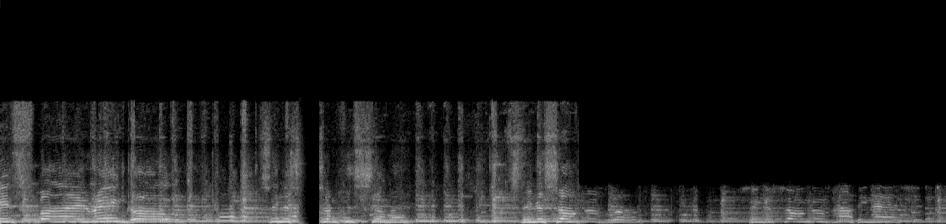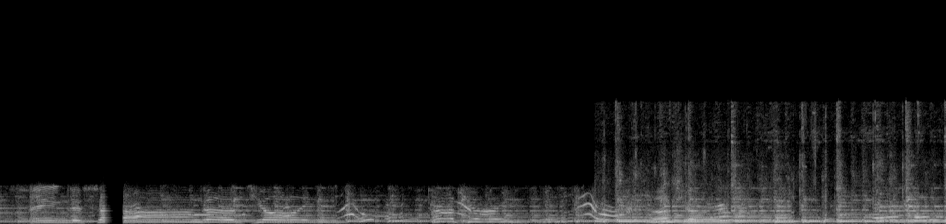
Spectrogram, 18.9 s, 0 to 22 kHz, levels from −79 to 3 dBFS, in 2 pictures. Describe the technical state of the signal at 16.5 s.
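At 16.5 s the signal is intact, with no fault to be heard at that moment beyond the ordinary character of the WebRTC call path it travels through.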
